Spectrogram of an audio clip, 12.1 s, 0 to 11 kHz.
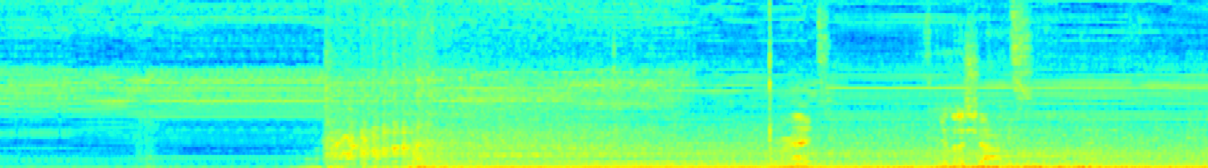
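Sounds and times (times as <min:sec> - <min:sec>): diesel engine cranking and idling: 0:03.2 - 0:12.0.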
